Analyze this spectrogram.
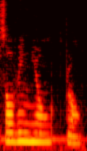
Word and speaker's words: Sauvignon Blanc: You've got S-A-U-V-I-G-N-O-N. Again, the G is not pronounced. You were saying how it's also pronounced kind of like a Y in the English language. Sauvignon Blanc. Nyon. And it's the N at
